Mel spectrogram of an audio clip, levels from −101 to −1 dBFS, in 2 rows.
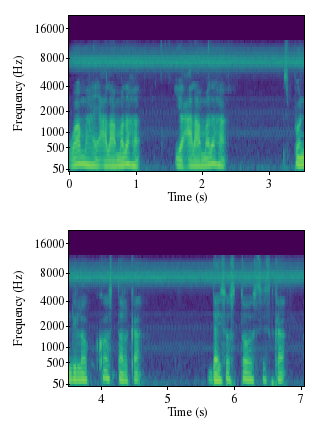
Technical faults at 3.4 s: timecode bleed

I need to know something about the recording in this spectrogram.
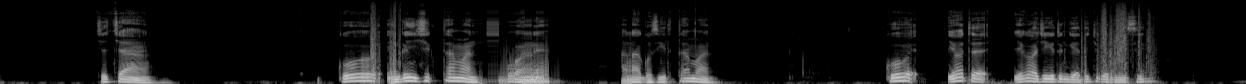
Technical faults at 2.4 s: none

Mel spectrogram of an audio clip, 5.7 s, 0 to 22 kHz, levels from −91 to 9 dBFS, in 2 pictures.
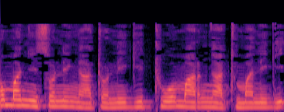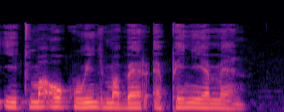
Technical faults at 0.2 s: AAC compression

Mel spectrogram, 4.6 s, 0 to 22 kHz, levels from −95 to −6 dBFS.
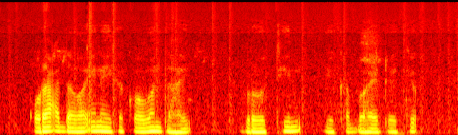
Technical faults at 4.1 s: none

